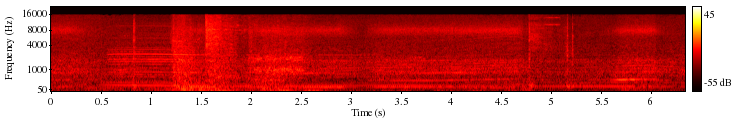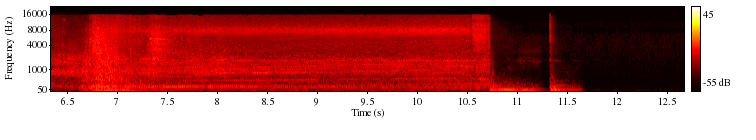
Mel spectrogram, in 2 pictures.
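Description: A sports car engine roars and revs as it speeds along.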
